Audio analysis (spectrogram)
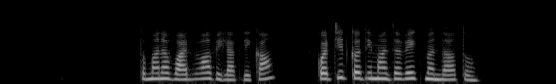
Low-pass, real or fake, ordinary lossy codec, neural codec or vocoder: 7.2 kHz; fake; none; codec, 16 kHz, 0.3 kbps, FocalCodec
